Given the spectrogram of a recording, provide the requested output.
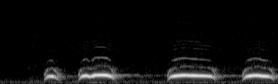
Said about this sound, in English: That sounds like the typical owl that we all kind of associate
